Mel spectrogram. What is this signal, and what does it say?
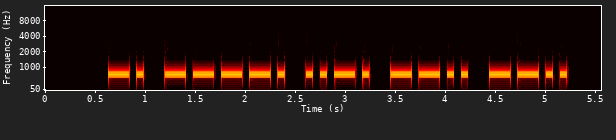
Morse code, heard as a keyed tone, about 17 wpm, 700 Hz. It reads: N9FZZ
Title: USA Call Signs - 5 Characters - Repeated 3x - 17wpm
